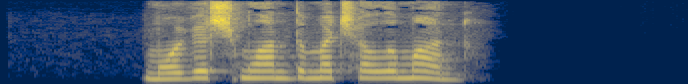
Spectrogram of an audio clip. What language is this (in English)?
Mari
